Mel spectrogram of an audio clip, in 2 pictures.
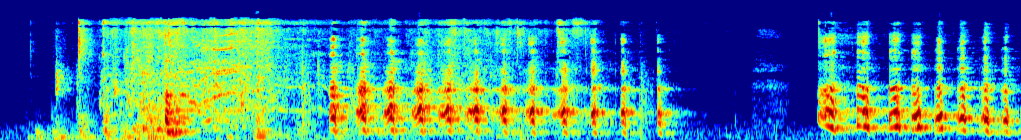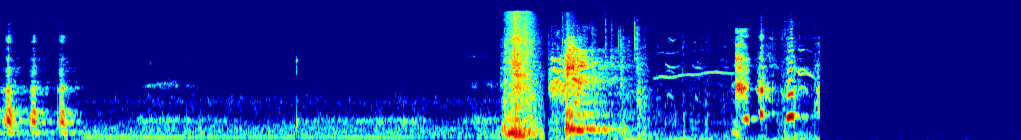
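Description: A person laughing hard in two long bursts of rapid, pulsing laughs. Then a low steady hum and a few short, sharp sounds near the end.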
